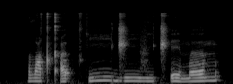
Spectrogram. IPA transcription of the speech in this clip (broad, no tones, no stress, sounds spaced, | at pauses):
ðˤ ɜ tˤ kʼ ɜ ʔ t͡sʼ iː d͡ʒ iː v i t͡ʃʼ e m ɜ m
